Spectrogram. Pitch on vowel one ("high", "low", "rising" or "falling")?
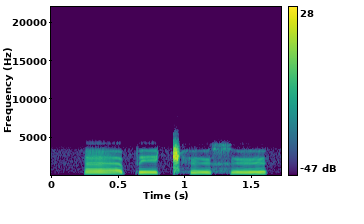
low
